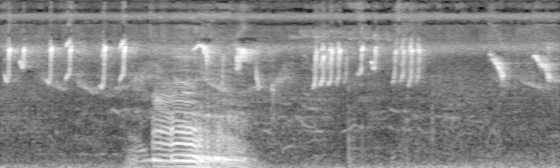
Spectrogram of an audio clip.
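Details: A herd of tame cattle heading back to their barn together after a day in the field: a single loud, wavering moo midway, surrounded by bright, repeated chirps from small birds.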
